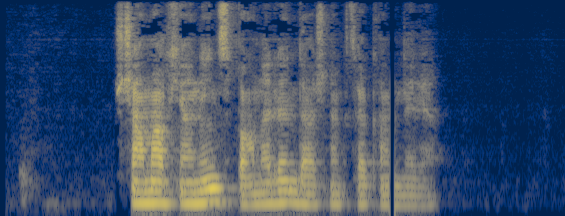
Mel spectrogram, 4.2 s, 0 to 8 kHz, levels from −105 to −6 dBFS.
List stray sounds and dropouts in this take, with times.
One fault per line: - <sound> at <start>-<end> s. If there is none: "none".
- dropout at 2.9-3.0 s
